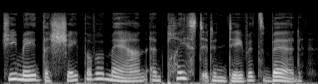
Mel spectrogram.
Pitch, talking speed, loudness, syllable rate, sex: 190 Hz, 245 wpm, -17 LUFS, 5.4 syllables/s, female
